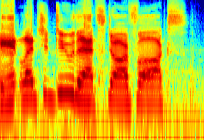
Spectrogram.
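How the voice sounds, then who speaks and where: Raising and projecting his voice, a man puts on a high-pitched character voice. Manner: smug, taunting.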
